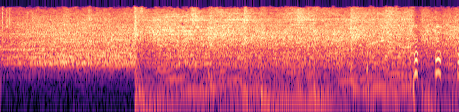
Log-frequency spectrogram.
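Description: A loud, sustained roar of a cheering crowd, starting as a hiss of noise and swelling into a dense wall of voices with a few sharp shouts near the end.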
